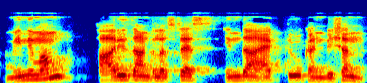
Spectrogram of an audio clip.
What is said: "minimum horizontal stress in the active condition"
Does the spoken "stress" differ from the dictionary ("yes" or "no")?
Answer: no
